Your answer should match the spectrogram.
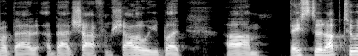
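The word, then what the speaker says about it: Salloi: away to Daniel Shallowy, whose name is pronounced Shallowy, even though it looks like Saloy.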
